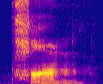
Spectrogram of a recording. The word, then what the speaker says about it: palm: and 29 is our palm l is silenced silenced and it's palm palm like that and it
